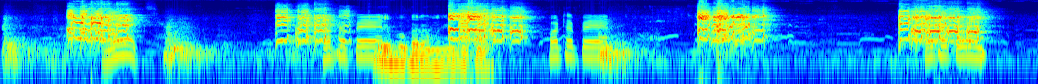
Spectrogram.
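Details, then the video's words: Baby parrot making loud, grating squawks interspersed with shorter harmonic chattering notes, with several bursts spread over ten seconds. "natural funny parrot sound"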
